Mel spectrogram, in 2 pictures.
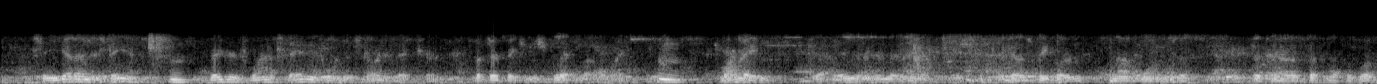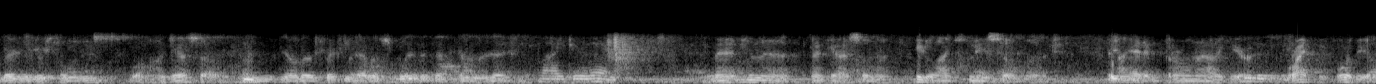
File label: Hot Mic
